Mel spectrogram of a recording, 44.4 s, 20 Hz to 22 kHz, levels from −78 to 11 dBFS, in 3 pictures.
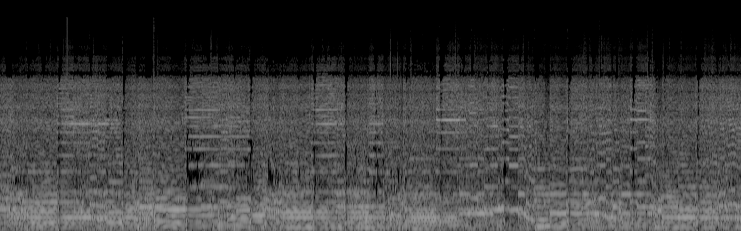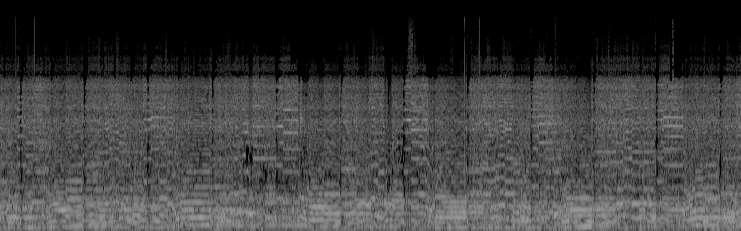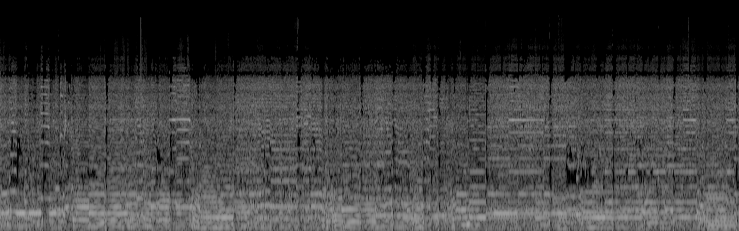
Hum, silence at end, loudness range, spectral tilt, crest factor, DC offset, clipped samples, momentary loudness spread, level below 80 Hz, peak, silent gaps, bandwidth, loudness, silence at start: none; 0 s; 1 LU; -5 dB/octave; 18 dB; 0.1%; under 0.1%; 2 LU; -42 dBFS; -8 dBFS; none; 16 kHz; -25 LUFS; 0 s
